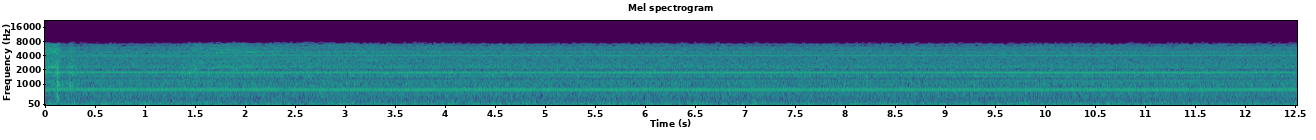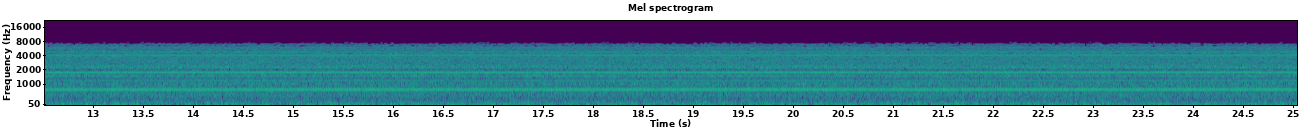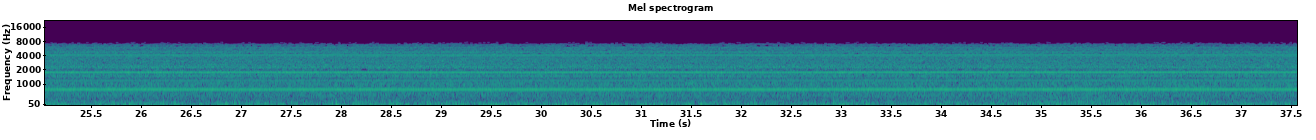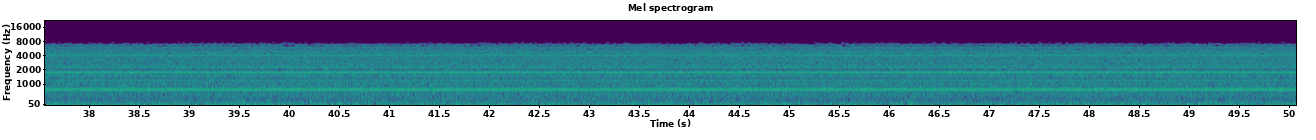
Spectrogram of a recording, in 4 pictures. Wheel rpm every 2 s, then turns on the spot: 0, 0, 0, 0, 0, 0, 0, 0, 0, 0, 0, 0, 0, 0, 0, 0, 0, 0, 0, 0, 0, 0, 0, 0, 0.
none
